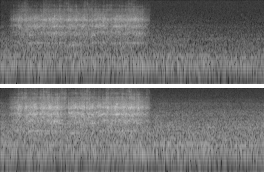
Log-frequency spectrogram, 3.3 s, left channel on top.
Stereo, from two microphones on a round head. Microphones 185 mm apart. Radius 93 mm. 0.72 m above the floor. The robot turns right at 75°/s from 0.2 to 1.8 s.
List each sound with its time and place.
Only background noise.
